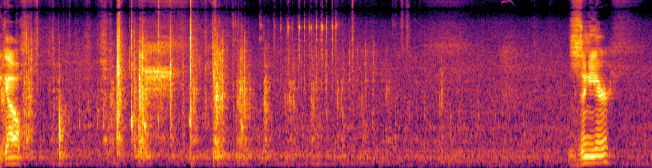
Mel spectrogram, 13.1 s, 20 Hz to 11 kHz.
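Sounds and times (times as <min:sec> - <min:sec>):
small parts clicking and rattling: 0:02.7 - 0:07.4.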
